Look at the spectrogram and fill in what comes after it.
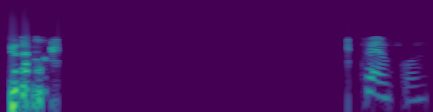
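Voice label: Police Southwest District Dispatch; Raleigh; p25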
